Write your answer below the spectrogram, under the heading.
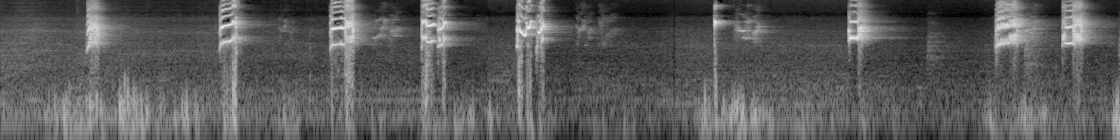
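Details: Lure lovebird calling to rivals gives a series of nine harsh, piercing, high chirps, each short and buzzy, spaced irregularly one to two seconds apart over faint low background noise.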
